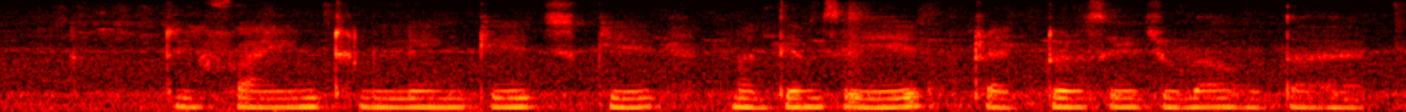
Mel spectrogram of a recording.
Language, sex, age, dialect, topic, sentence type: Hindi, female, 18-24, Marwari Dhudhari, agriculture, statement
